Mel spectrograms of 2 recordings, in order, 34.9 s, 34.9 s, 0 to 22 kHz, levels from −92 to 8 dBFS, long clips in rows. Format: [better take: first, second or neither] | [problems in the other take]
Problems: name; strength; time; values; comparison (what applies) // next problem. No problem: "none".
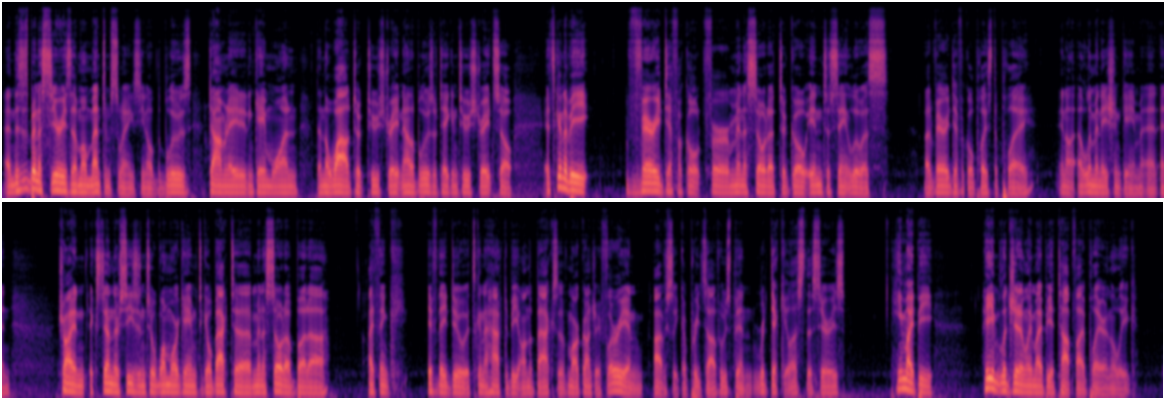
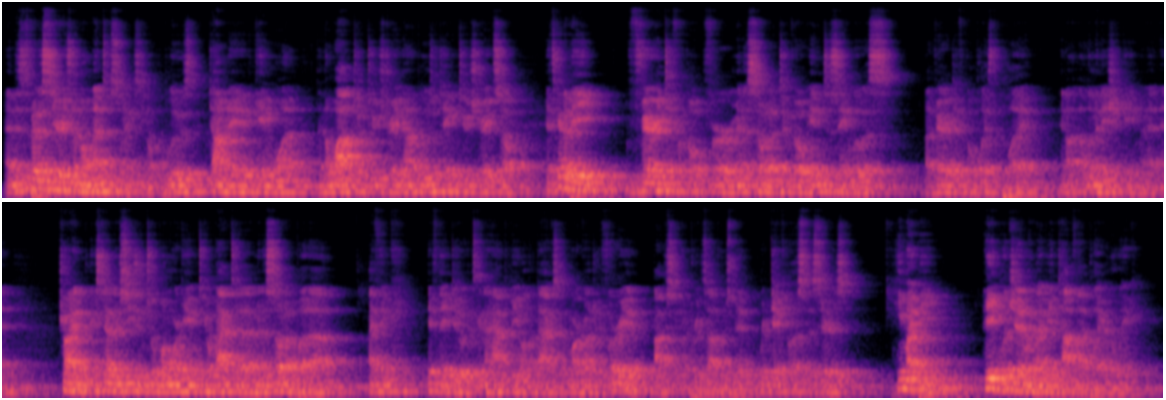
first | off-mic speech; far // room echo; strong; dies away in 1.8 s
